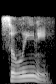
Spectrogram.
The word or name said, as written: Selene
